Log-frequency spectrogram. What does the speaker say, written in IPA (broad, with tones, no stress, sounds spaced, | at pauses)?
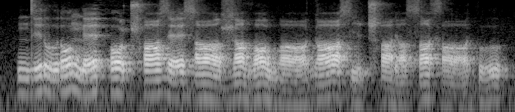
n d ɪ˧˥˧ ɾ ʊː˨˦ ɾ ɔ˧˥˧ ŋ ɛ˧˥˧ h ɔ˥˨ ʈ͡ʂʰ ɑ˦˥ z ɛ˧˥˧ s ɑː˥˨ ʐ ɛ˥˨ ðˤ ə˞˥˨ w ɑː˨˩˦ ɡ ɑː˧˥˧ s i˨˩˦ ʈ͡ʂʰ ɑ˧˩ ɾ i˧˩ sˤ ɪ˥˨ x ɑː˨˩˦ k ʊ˧˥˧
